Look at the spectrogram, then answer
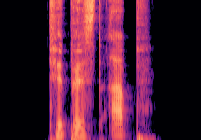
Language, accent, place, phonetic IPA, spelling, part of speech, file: German, Germany, Berlin, [ˌtɪpəst ˈap], tippest ab, verb, De-tippest ab.ogg
- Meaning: second-person singular subjunctive I of abtippen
